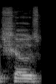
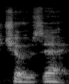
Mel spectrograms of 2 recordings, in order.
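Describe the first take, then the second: First: It is said like the English word chosen. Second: It is said with a Japanese-style pronunciation. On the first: The name comes from being the chosen one. "I say Chose personally, ... going off of like chosen" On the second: The name follows Japanese pronunciation. "his name is Chose because you know Japanese pronunciation"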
